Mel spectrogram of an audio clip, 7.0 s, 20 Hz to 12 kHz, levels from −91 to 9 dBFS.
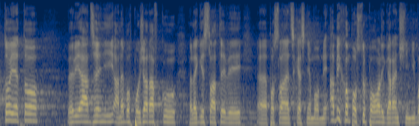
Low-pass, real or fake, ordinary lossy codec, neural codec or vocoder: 10.8 kHz; real; MP3, 96 kbps; none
